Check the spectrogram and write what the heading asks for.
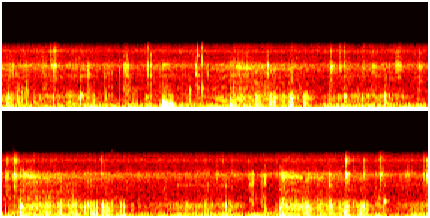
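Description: Underwater sound of an underwater hockey game, picked up by a camera submerged in the pool: a muffled, constant rush of water with many quick clicks and knocks from sticks and the puck on the tiled pool floor. A heavy low thump comes about two seconds in.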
